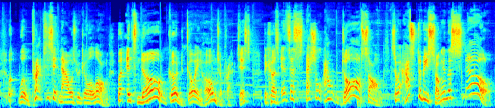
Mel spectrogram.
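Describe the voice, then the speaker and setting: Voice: medium pitch, wildly swooping pitch, measured pace, few pauses, fairly bright tone, soft background music, voice pushed up. A storyteller voicing a cheerful, muddled toy bear, earnest and singsong, from a children's storybook.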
